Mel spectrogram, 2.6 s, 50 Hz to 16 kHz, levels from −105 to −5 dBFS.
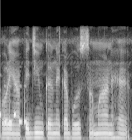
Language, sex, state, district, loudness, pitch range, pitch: Hindi, male, Jharkhand, Deoghar, -16 LUFS, 115-120 Hz, 120 Hz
